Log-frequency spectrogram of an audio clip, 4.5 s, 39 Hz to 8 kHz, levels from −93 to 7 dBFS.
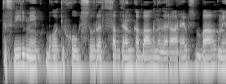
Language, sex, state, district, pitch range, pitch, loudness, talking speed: Hindi, male, Delhi, New Delhi, 105-110 Hz, 110 Hz, -17 LUFS, 225 wpm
